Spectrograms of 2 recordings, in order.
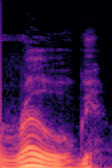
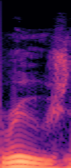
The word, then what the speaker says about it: Nain Rouge: I don't know if it's Rouge or Rogue, right? I think it's Rouge. The Nain Rouge is, I believe, how it's supposed to be pronounced.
